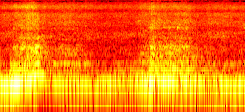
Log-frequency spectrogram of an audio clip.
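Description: A Corvette engine revs hard in a tunnel, two rising surges of loud, close exhaust roar echoing off the walls with a steady rumble between them, no talking.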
